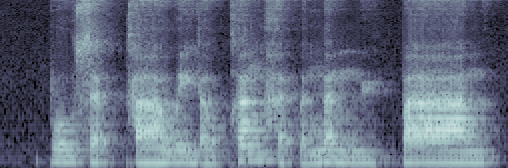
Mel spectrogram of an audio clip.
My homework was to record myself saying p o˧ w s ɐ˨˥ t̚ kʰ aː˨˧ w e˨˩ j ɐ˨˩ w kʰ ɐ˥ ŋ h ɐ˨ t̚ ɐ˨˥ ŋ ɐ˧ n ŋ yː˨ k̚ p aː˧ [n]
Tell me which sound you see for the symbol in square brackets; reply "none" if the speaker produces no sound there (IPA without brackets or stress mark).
n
